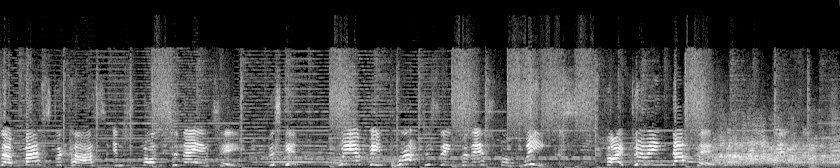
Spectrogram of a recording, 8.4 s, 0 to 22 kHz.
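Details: Woman in her late 30s with Tourette syndrome; involuntary vocal tics like "biscuit" interrupting speech, and motor tics banging her chest, with audible hand-on-chest sounds; Tourette syndrome vocal tics.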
